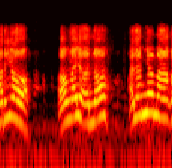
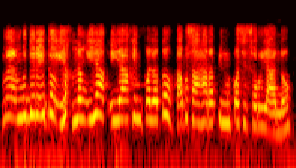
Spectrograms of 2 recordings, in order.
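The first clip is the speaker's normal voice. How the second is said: normal talking voice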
